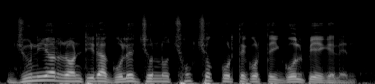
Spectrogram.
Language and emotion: Bengali, neutral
